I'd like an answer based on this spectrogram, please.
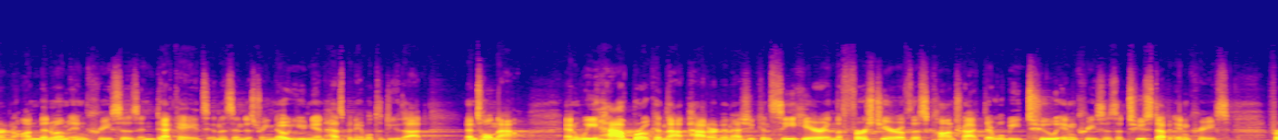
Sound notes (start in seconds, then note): none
